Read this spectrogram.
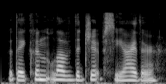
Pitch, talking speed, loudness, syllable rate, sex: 200 Hz, 250 wpm, -16 LUFS, 6.0 syllables/s, female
